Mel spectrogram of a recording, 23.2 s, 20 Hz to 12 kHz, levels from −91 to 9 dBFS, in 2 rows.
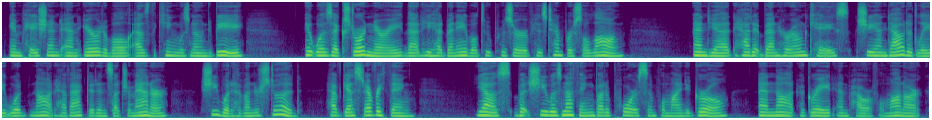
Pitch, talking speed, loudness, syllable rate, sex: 185 Hz, 170 wpm, -18 LUFS, 5.0 syllables/s, female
